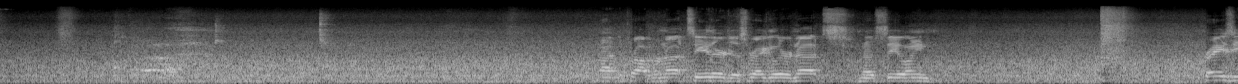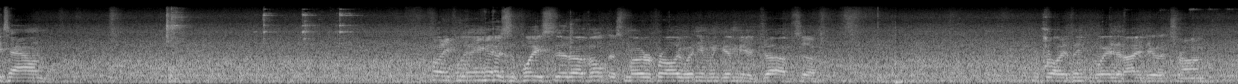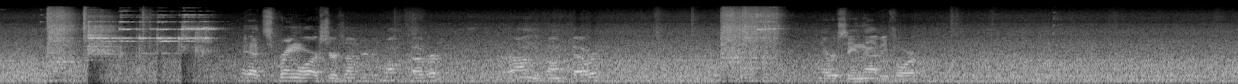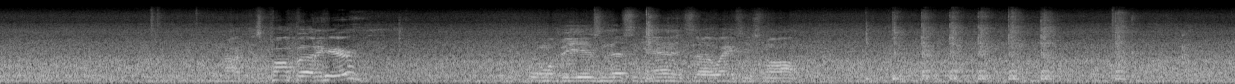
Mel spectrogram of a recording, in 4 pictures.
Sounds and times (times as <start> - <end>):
Engine: 0.0 - 49.4
Speech: 6.0 - 9.4, 12.0 - 12.9, 16.6 - 20.6, 22.8 - 24.5, 27.2 - 29.2, 29.8 - 30.8, 32.9 - 34.0, 39.3 - 40.8, 42.4 - 45.2.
